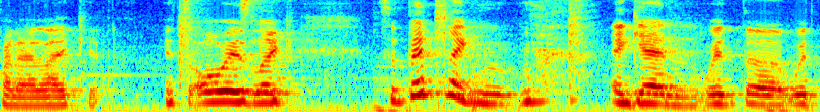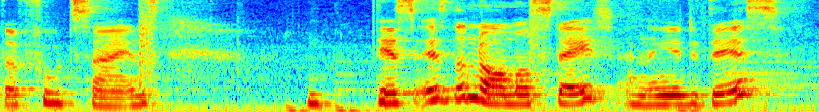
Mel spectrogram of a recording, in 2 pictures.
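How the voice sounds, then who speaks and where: A woman with a German accent, a medium pitch and ordinary pitch variation, at a moderate pace with long, frequent pauses, over noticeable background noise. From Germany. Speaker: streamer. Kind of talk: casual live-stream cooking chat. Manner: casual, chatty.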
